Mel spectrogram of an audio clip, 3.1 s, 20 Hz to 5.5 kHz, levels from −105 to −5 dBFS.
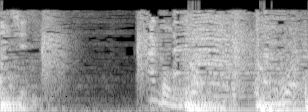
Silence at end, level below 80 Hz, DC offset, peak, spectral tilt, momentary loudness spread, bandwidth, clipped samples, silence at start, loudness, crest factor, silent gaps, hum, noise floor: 0 s; -16 dBFS; under 0.1%; 0 dBFS; -8.5 dB/octave; 12 LU; 5.4 kHz; 0.6%; 0 s; -13 LUFS; 12 dB; none; none; -45 dBFS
